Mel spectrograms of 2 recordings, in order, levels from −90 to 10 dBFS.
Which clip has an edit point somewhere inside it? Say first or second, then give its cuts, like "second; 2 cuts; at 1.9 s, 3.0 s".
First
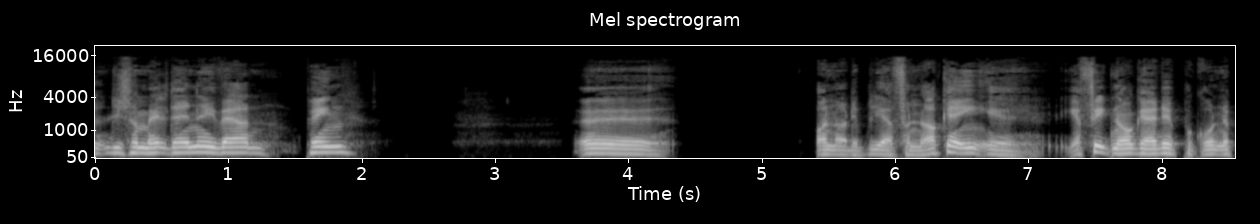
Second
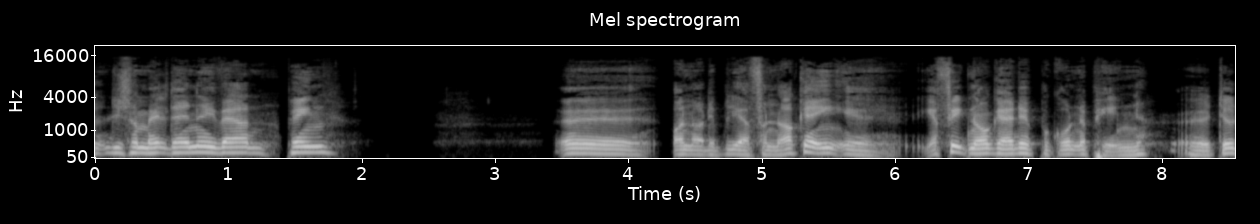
second; 2 cuts; at 1.4 s, 4.2 s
